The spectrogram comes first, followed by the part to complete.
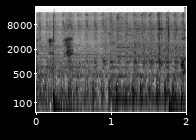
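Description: Motorcycle engine idling with a steady, rapid, even pulse.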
